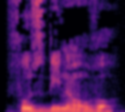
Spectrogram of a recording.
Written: Fosdinovo

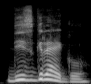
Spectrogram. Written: disgregare

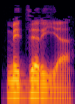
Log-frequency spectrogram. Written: mezzeria

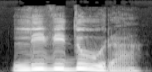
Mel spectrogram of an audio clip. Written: lividura

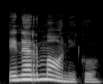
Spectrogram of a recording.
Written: enarmonico

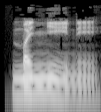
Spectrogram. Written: Magnini

